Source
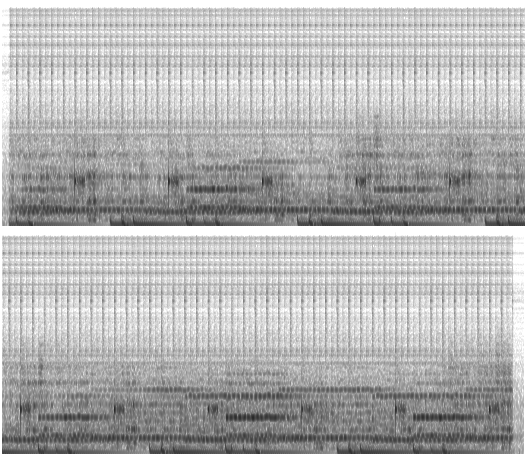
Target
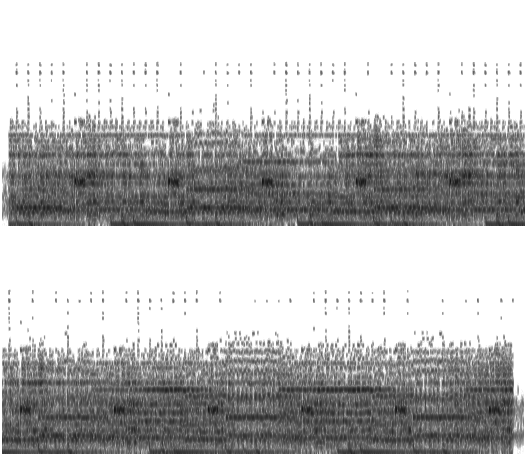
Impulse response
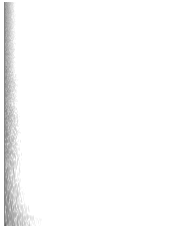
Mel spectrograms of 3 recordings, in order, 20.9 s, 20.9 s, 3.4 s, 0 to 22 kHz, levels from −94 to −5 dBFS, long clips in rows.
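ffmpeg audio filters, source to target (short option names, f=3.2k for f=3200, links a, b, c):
-filter_complex "[0:a]asplit=2[a][b];[b]alimiter=limit=-24dB:level=0:latency=1:release=75,volume=-1dB[c];[a][c]amix=inputs=2:normalize=0,asplit=2[d][e];[e]highpass=f=720:p=1,volume=23dB,asoftclip=type=tanh:threshold=-13dB[f];[d][f]amix=inputs=2:normalize=0,lowpass=f=1.9k:p=1,volume=-6dB,aresample=16000,aresample=44100,afftfilt=real='re*gte(hypot(re,im),0.0501)':imag='im*gte(hypot(re,im),0.0501)':win_size=1024:overlap=0.75,aecho=1:1:5.3:0.62,volume=1.5dB"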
